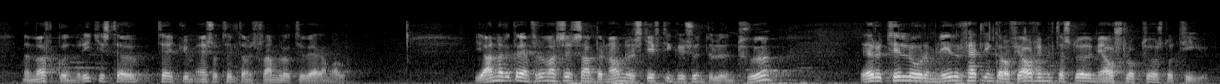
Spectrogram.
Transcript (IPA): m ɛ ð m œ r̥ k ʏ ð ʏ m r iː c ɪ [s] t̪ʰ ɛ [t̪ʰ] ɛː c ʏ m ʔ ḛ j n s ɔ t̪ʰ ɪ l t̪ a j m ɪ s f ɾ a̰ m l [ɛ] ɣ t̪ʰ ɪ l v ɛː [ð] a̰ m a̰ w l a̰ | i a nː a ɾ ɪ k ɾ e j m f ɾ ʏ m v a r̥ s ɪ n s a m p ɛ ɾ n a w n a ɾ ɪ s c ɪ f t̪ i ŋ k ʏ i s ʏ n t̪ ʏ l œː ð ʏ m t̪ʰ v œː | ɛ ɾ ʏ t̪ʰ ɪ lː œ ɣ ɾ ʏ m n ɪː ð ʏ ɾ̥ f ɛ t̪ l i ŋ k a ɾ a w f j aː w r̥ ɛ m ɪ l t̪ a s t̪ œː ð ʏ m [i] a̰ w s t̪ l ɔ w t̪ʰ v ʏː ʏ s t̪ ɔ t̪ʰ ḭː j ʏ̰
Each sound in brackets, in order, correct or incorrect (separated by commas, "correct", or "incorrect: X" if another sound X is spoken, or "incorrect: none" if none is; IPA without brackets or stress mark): correct, correct, incorrect: œ, incorrect: ɣ, correct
